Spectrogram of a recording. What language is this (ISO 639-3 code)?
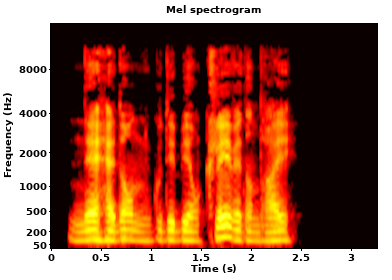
bre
